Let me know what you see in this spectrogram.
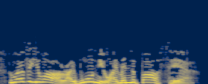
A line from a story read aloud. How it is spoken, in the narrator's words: I couldn't bear it any longer, so I yelled out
